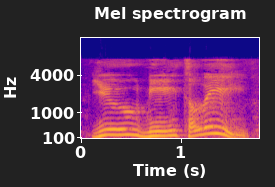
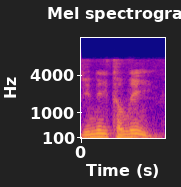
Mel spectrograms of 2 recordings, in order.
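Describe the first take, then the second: First: Every word of "You need to leave" stretched high and slow; emphatic, spelled out. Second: Said in the usual way. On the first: Retold or imitated. Sponsor to friend who won't understand, "You need to leave" drawn out emphatically. Exasperated repeat to uncomprehending friend.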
